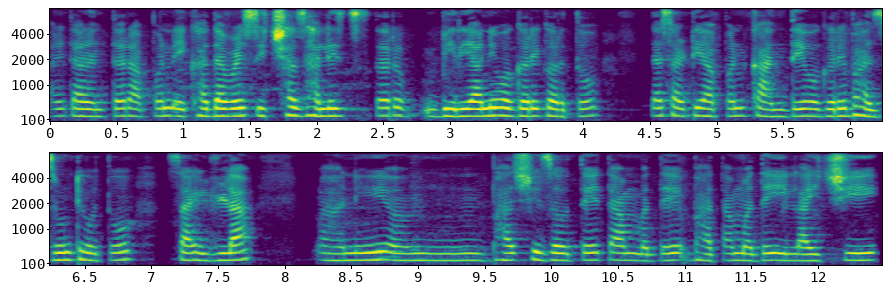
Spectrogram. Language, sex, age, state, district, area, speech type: Marathi, female, 30-45, Maharashtra, Wardha, rural, spontaneous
